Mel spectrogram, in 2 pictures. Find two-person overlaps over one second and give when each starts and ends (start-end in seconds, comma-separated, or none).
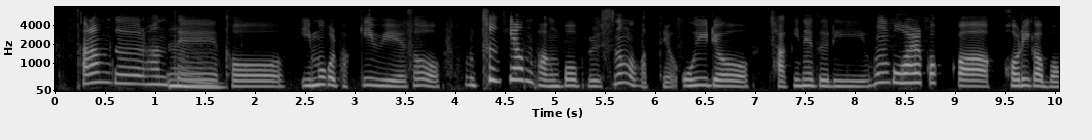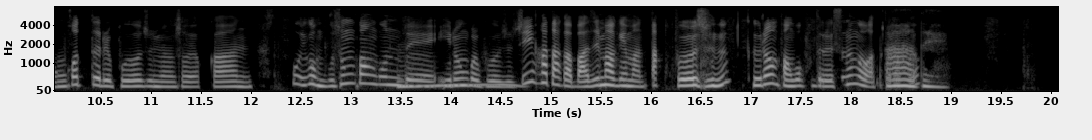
13.5-14.7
